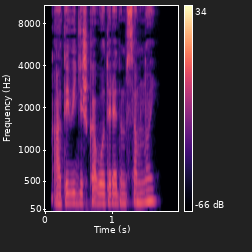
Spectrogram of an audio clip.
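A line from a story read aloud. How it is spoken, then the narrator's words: Cold inquiry. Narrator (Russian): Холодно осведомился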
